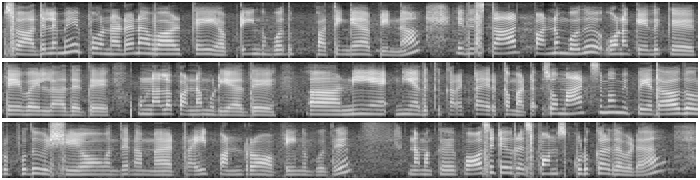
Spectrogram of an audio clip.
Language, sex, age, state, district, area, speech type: Tamil, female, 30-45, Tamil Nadu, Viluppuram, rural, spontaneous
